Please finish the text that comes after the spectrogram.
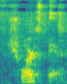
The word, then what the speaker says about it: Schwarzbier: And that is German style Schwarzbier. Schwarzbier. Aha! I knew somebody would pronounce it for me.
